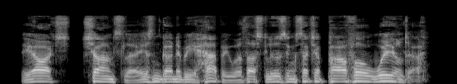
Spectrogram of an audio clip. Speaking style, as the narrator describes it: Hatch grunted as he took a deep breath

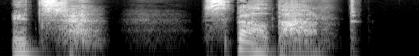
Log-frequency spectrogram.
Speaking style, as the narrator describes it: Rondal said weakly

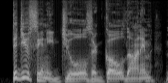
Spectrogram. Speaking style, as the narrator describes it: Matt scoffed

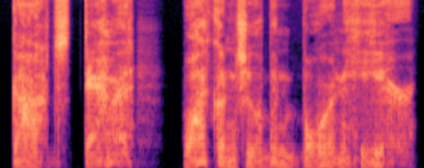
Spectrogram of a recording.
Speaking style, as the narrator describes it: Cha muttered

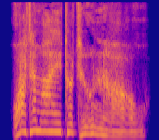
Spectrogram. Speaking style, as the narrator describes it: It uttered something between a sigh and a hissing snarl, and then asked

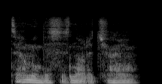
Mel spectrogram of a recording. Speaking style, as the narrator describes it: had whispered

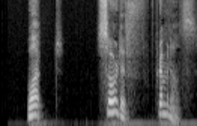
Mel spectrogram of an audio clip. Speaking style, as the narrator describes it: Tara asked shakily

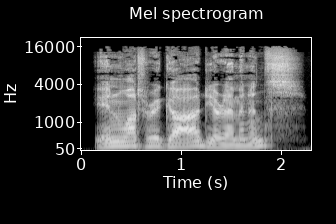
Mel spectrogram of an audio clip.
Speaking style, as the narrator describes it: Bishop Gerald Adamson responded blandly

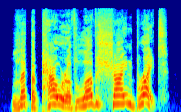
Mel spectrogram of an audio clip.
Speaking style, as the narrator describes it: Jody cried

